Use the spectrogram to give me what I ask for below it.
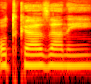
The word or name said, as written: odkázaný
